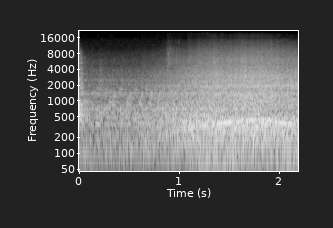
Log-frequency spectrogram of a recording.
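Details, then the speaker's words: Chinese yellow blower fan from an engine show, after home balancing by removing a small piece, sitting loose held by gravity: spins up to a steady whir with gently rising tone and only faint wobble; still vibrates slightly but far better than its earlier violent shaking. "Oh wow, it still vibrates a little bit, but that is so much better than it was."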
